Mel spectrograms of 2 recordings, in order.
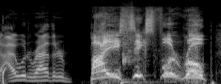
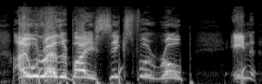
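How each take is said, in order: First: Much higher, louder hammed-up yell; mock despair shout. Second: Far higher, louder hammed-up scream; bigger mock despair shout. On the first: Streamer rejecting a Rocket League suggestion, mock yell. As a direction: throw it out as a comic overreaction. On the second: Streamer repeats the joke louder, hammed-up scream. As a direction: top the first take with a full comic scream.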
